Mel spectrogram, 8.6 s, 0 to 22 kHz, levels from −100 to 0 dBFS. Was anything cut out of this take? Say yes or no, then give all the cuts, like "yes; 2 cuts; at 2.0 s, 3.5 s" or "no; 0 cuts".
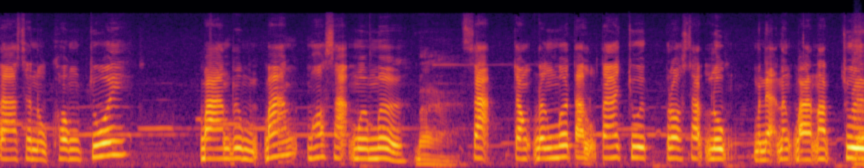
no; 0 cuts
